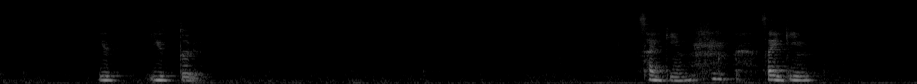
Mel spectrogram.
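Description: A young woman speaks softly and briefly into a nearby microphone.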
